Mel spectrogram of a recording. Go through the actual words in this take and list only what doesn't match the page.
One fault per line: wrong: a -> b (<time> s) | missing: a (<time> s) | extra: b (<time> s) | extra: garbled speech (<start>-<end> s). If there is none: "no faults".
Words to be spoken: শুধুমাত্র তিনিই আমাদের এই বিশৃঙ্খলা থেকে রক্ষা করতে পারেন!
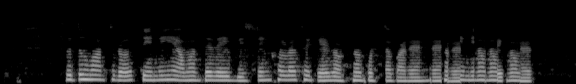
extra: garbled speech (4.3-5.3 s)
